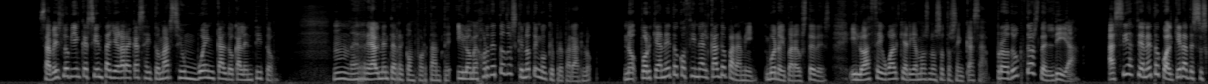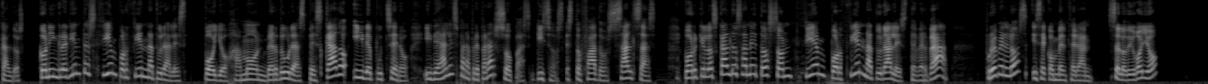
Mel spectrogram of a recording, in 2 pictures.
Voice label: castellano; aneto

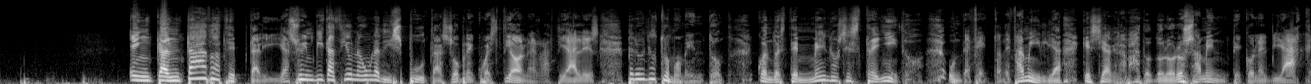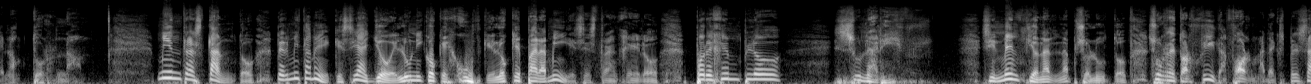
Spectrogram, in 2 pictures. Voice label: Audio Interpretacion

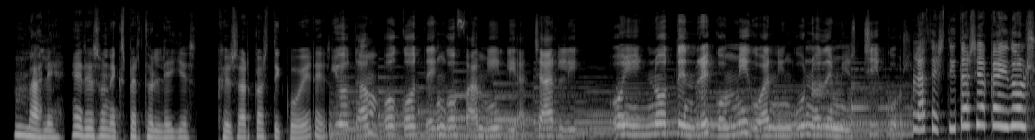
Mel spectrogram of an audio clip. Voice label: audibook

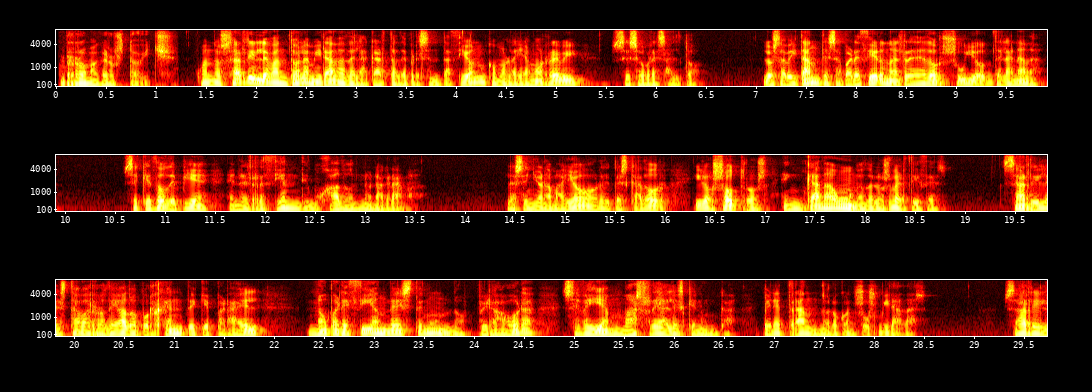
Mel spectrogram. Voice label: Espanol; Nova Actors

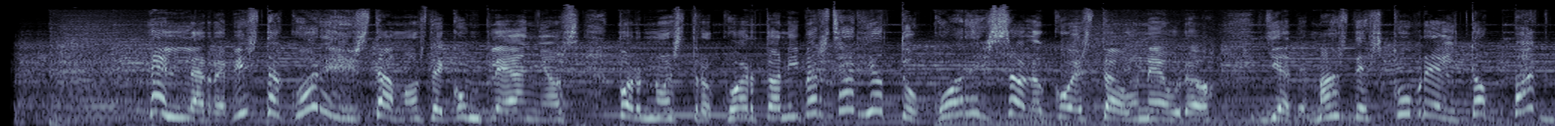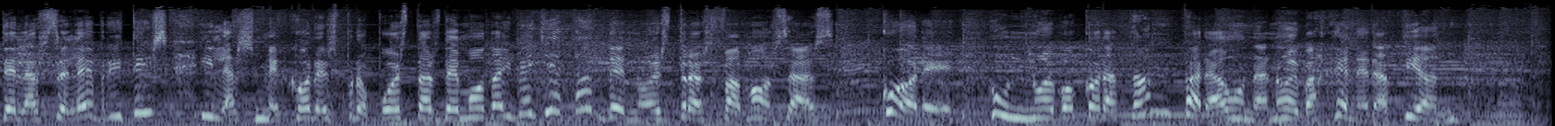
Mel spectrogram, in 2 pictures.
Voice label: Aniversario Castellano; Cuore

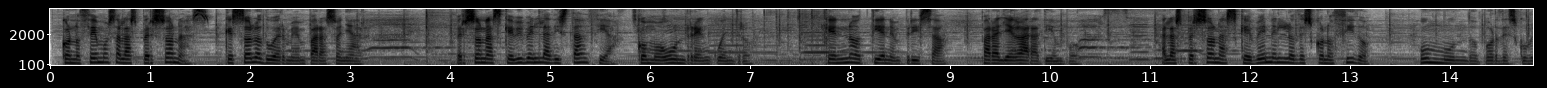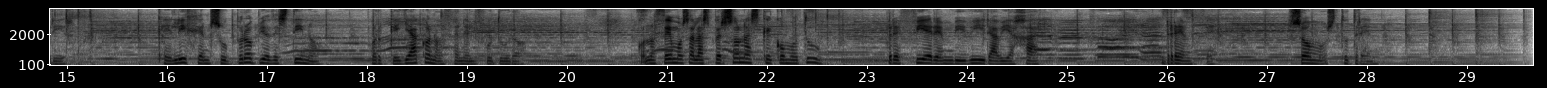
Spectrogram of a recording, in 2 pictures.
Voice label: Renfe Castellano

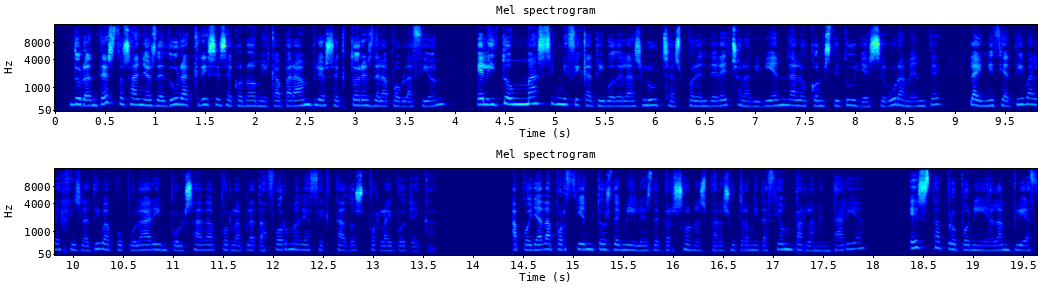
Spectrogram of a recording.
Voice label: documental castellano

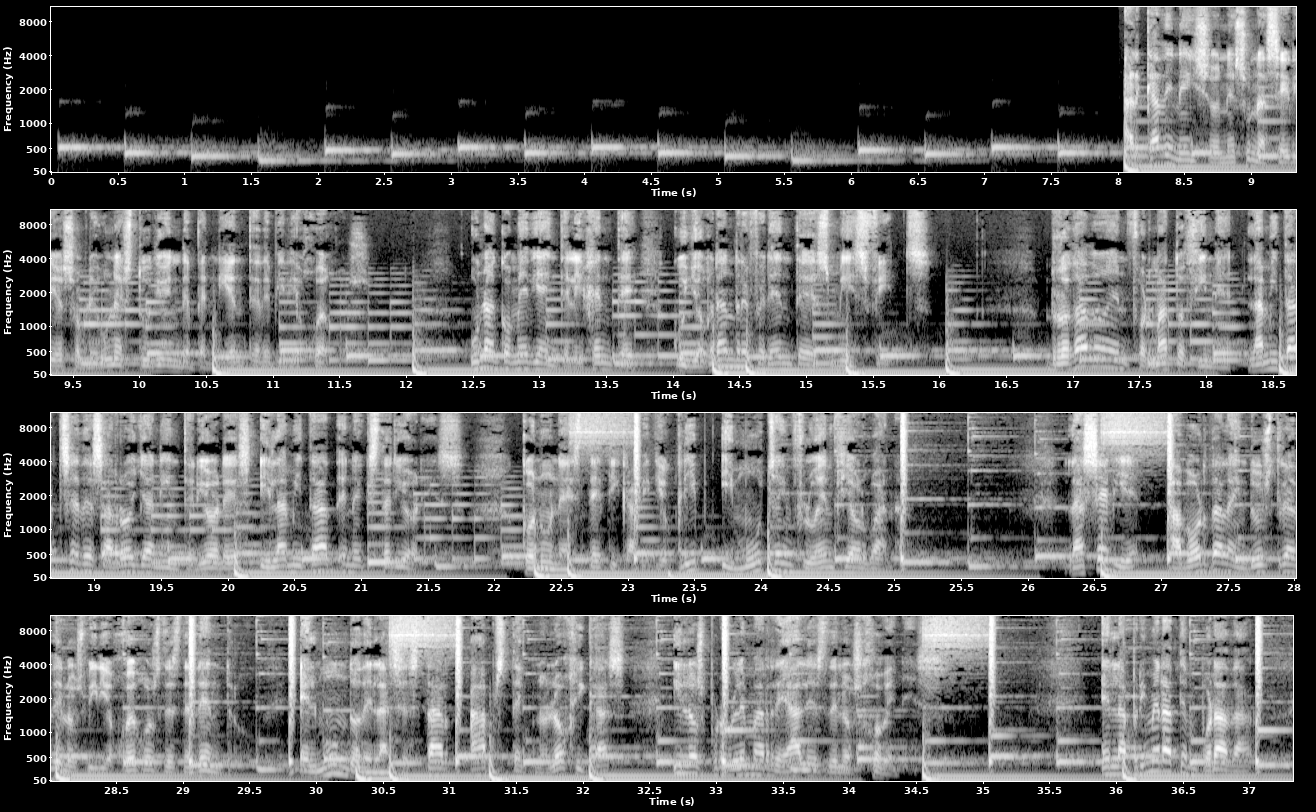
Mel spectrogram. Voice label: Descripción proyecto castellano; Arcade Nation

